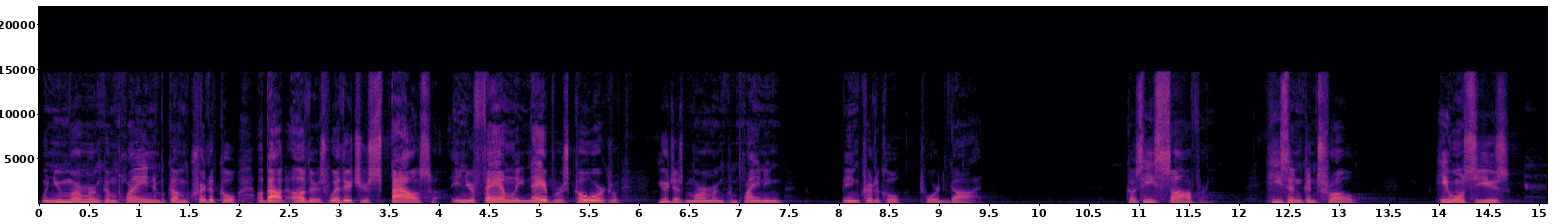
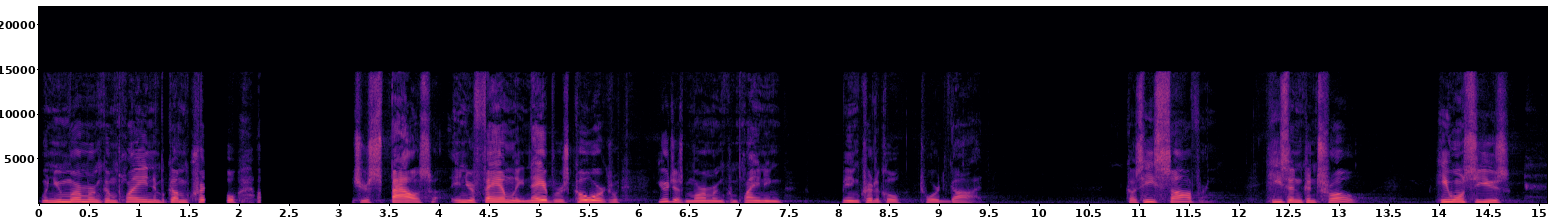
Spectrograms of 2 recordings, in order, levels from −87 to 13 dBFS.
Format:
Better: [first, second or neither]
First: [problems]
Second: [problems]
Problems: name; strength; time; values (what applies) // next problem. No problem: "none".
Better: first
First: none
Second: audio cutting out; at 1.5 s and at 2 s for 1 s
